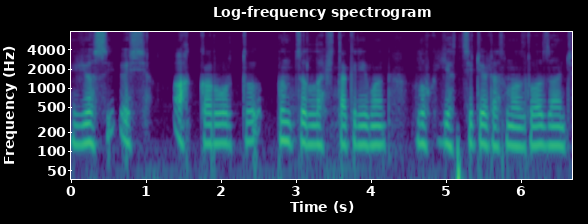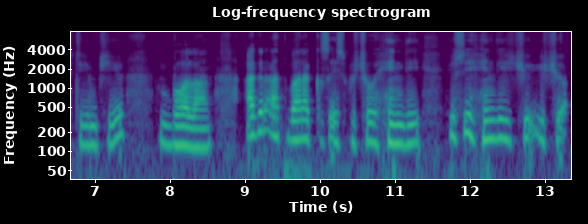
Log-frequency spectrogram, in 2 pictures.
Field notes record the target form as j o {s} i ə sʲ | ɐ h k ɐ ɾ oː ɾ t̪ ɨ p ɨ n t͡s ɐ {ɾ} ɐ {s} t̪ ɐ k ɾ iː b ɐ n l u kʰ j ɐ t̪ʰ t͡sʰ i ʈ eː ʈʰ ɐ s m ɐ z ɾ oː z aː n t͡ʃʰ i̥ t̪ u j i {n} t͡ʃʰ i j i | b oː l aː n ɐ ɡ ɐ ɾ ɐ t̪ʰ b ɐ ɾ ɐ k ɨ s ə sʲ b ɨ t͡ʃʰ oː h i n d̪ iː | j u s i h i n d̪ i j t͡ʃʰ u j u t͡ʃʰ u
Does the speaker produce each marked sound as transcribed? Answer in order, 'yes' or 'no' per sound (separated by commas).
yes, no, no, no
